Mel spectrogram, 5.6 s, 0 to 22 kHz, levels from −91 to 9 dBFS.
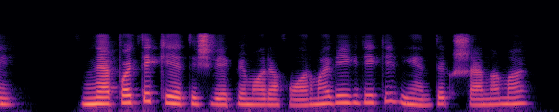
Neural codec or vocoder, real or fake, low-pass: codec, 16 kHz, about 1 kbps, DyCAST, with the encoder's durations; fake; 7.2 kHz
